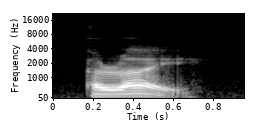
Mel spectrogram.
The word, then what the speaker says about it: awry: I think in English, while you've got the word A-W-R-Y, right? I don't know how most people would probably pronounce that wrong. That things have gone A-W-R-Y, right? It's actually pronounced Arai. Now, if you go to Malaysia, right? In this country, we write postcode as P-O-S-T.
